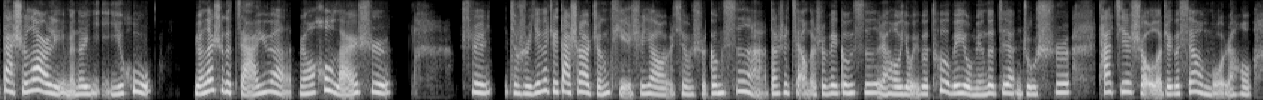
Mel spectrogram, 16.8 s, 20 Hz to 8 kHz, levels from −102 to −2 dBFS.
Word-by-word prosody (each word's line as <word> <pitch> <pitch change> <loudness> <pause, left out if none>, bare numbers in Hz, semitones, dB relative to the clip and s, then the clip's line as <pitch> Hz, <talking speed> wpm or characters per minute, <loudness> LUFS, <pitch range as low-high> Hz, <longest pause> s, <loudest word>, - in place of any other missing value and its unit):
大 310 -3 +2
栅 270 +1 0
栏 320 - +5
儿 295 -5 +6
里 220 -4 +3
面 - - -1
的 215 0 +3
一 225 +3 +1 0.3
一 225 - +3
户。 250 0 0 0.6
原 230 -1 +3
来 310 +3 +5
是 325 0 -1
个 275 - +2
杂 215 -5 -1
院， 260 -1 0
然 220 0 0
后 235 - +1
后 315 -3 +2
来 250 +3 +2
是 260 -2 0 0.9
是， 260 -1 0 0.2
就 245 - -1
是 225 -1 +1
因 260 +4 +2
为 315 - +1
这 285 -2 -1
大 275 -2 +1
栅 280 +3 0
栏 265 - +4
整 225 +2 0
体 - - -3
是 225 -1 -3
要 205 -5 0
就 220 -2 -4
是 205 - -6
更 240 +1 +2
新 295 +3 -3
啊， 240 -1 -4
当 230 +1 -1
时 260 - -1
讲 - - -2
的 - - -4
是 225 0 -2
微 235 +1 +2
更 245 0 +2
新， 255 0 -1
然 205 0 -1
后 215 -2 +2
有 210 0 +1
一 - - -1
个 215 0 +2
特 280 +4 -1
别 235 0 +4
有 225 -3 +4
名 195 0 -2
的 235 +1 +3
建 235 0 0
筑 215 -2 0
师， 260 +4 -2 0.4
他 265 +1 0
接 275 +1 -2
手 - - 0
了 - - 0
这 215 - +2
个 225 +1 +1
项 275 -1 -2
目， 245 +5 -2
然 220 -5 -4
后 205 0 -4
245 Hz, 250 characters per minute, -23 LUFS, 220-270 Hz, 0.9 s, 儿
